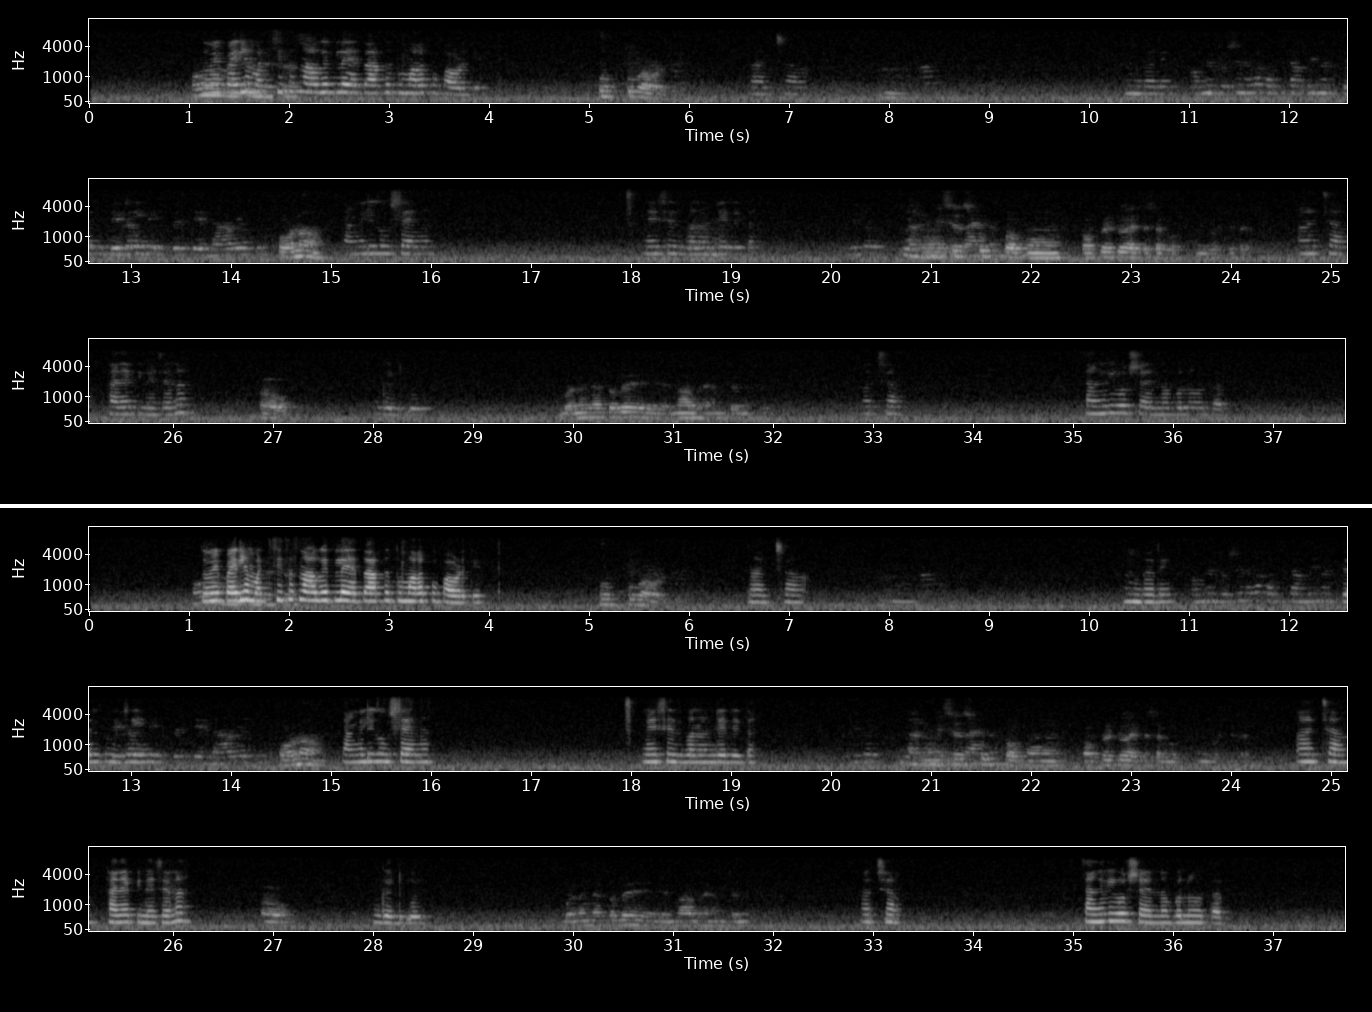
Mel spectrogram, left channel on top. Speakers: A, on the left; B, on the right.
A: हो
B: तुम्ही
A: आमची
B: पहिले मच्छीचंच
A: मिसेस
B: नाव घेतलं, याचा अर्थ तुम्हाला खूप आवडते.
A: खूप खूप आवडते.
B: अच्छा
A: हम्म
B: हम् बर.
A: जेृष झाला की चांगली नसते, ती दिलं
B: तुमची.
A: होते एकस ते हो ना.
B: चांगली गोष्ट आहे ना मेसेज बनवून
A: गरम
B: देते तर.
A: आहे मिसेस खूप कॉपरेटिव्ह आहे, तशा गोष्टीसाठी.
B: अच्छा! खाण्यापिण्याच्या ना?
A: हो!
B: गुड गुड
A: बनवण्याचा लय नाद आहे, आमच्या मिसेसला.
B: अच्छा! चांगली गोष्ट आहे ना, बनवतात.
